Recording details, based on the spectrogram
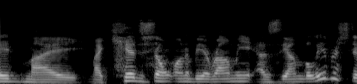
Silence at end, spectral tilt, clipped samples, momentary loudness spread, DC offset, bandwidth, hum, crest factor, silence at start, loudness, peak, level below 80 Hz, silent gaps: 0 s; -6 dB/octave; under 0.1%; 7 LU; under 0.1%; 8.8 kHz; none; 16 dB; 0 s; -30 LUFS; -12 dBFS; -60 dBFS; none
